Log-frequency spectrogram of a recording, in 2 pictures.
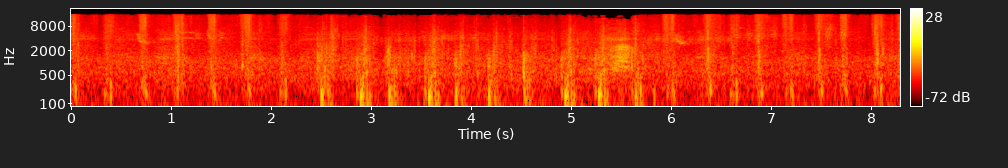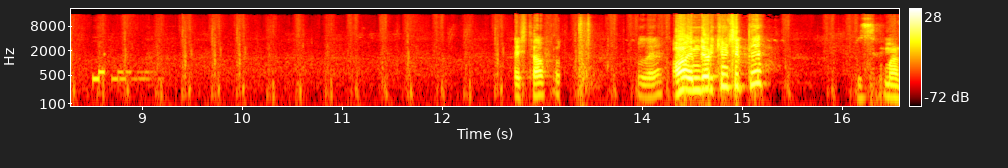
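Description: Footsteps rustle steadily through grass and undergrowth.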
